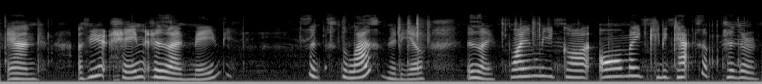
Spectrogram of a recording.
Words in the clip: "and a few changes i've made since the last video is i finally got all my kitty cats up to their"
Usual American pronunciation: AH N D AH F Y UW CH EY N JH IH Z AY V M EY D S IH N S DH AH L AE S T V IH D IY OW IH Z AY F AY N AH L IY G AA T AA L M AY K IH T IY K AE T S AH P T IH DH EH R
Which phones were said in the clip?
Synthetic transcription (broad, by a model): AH N AH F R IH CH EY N IH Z AY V M EY D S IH S DH AH L AE S T V IH D IY OW IH Z AY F AY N L IY G AA T AA L M AY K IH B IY K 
